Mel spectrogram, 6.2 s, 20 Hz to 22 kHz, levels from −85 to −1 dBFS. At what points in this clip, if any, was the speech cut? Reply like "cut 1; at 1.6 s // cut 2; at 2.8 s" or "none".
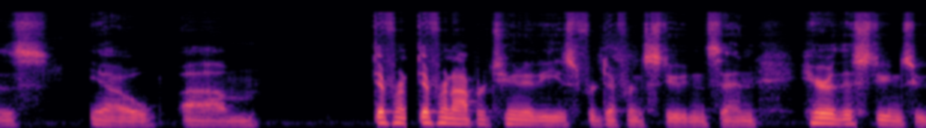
cut 1; at 2.7 s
